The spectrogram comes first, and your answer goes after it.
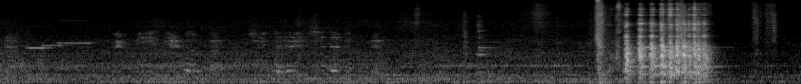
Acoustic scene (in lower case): kitchen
